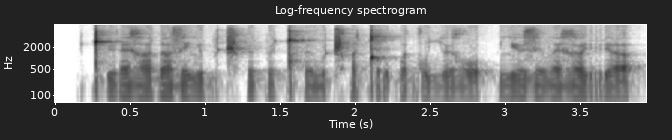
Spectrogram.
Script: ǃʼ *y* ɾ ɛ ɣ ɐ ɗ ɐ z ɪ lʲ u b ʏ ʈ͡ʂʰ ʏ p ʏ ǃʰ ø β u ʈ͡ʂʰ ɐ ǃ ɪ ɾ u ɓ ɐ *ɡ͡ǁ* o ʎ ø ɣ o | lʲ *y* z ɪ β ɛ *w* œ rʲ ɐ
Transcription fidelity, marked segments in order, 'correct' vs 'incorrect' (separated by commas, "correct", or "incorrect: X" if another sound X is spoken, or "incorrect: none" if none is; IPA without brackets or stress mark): correct, incorrect: ɡ, incorrect: ø, incorrect: ɣ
